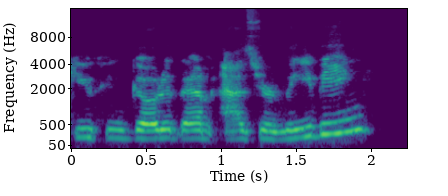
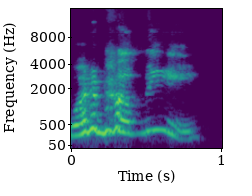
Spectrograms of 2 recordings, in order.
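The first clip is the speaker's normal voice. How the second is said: squeaky, small, high little voice; 8 semitones higher than usual. Piglet looks up and interrupts the writer, squeaky Piglet voice. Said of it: "said in his squeaky voice".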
